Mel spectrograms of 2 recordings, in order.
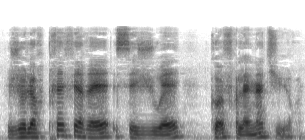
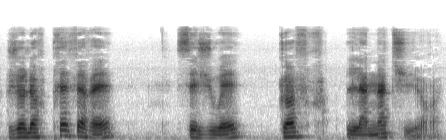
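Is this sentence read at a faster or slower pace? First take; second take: faster; slower. First: It is read at a normal, quicker pace. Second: It is read at a slower, more deliberate pace.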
